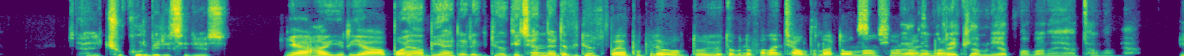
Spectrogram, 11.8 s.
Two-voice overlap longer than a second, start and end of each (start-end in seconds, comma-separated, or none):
8.3-9.6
